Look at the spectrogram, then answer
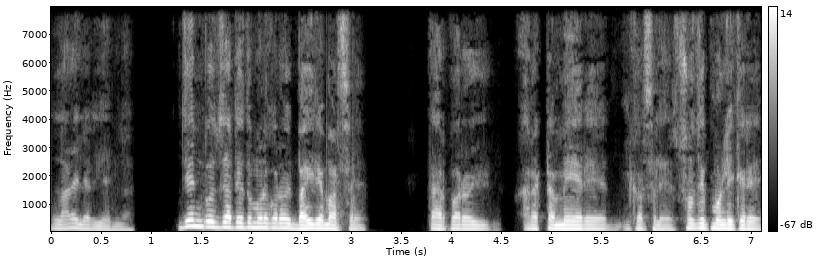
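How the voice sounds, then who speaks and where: Speaking with a Barishal accent, a man has a fairly high pitch, a dark, mellow tone and ordinary pitch variation. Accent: Barishal dialect of Bengali. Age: 70s. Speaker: village elder, local resident. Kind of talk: interview testimony.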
